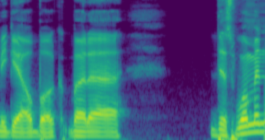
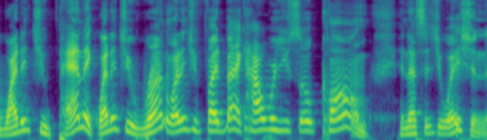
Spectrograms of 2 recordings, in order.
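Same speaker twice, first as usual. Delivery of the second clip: higher, incredulous string of questions; retold alarmed passenger; 10 semitones higher than usual. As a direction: imitate the shaken passenger demanding answers. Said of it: "The passenger guy is absolutely frightened".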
